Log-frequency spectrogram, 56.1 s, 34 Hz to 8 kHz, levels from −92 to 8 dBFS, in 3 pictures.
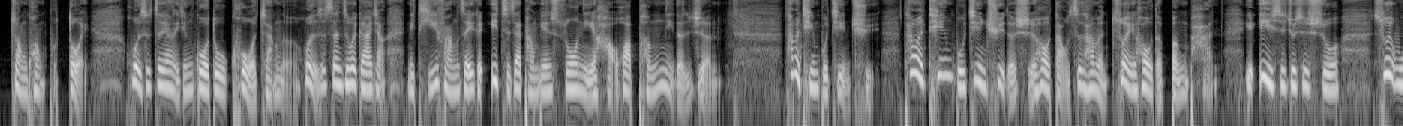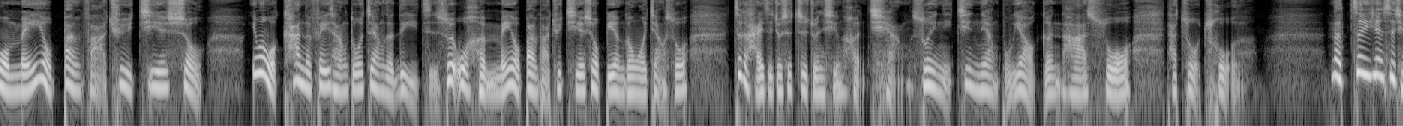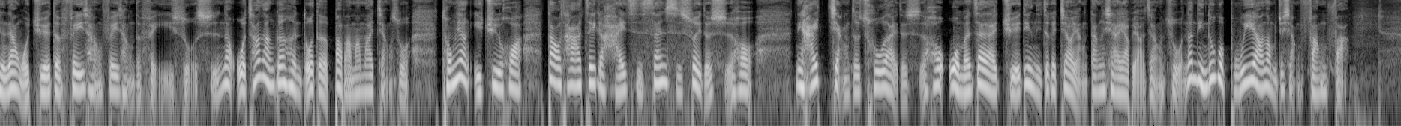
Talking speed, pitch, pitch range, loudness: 245 characters per minute, 170 Hz, 150-205 Hz, -16 LUFS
